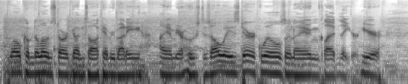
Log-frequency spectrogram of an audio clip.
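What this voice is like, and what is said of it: Sick, congested-sounding voice. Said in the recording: “my voice sounds different, it's because I got the crud ... I'm feeling a bit under the weather”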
